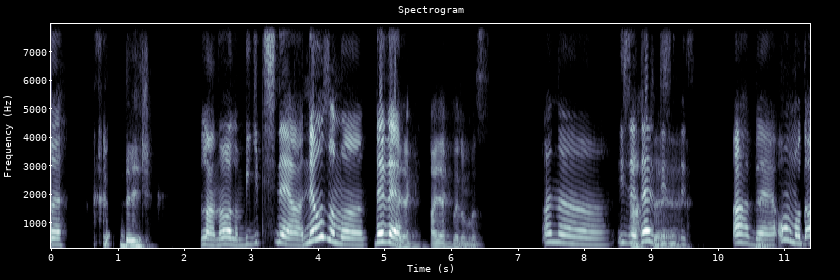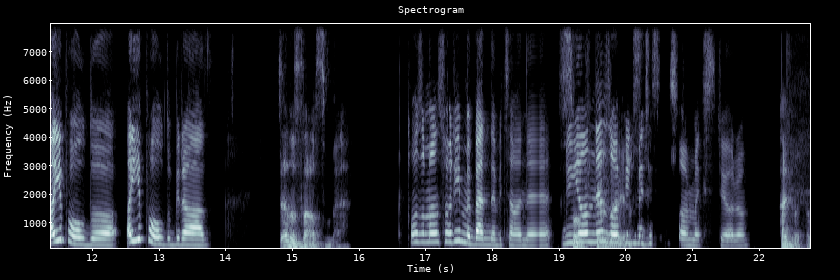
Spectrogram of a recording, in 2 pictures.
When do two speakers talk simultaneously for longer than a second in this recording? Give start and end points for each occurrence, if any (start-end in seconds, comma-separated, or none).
19.0-20.3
